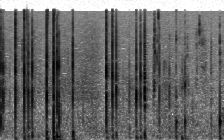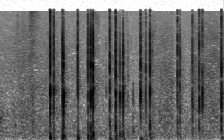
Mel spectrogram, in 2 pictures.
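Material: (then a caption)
Vinyl. A hand-sized holographic vinyl brush case is tapped and scratched with long nails, giving a quick run of sharp, bright clicks and crinkly scratches with almost no ring. The taps come in irregular clusters over soft, quiet rustling, mostly high-pitched with little low end.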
